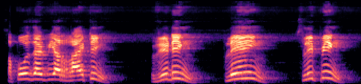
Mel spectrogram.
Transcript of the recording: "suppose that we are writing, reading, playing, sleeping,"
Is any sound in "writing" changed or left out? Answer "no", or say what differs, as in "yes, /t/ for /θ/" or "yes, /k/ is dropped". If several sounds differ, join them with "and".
no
